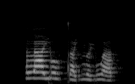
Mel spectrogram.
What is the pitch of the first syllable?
high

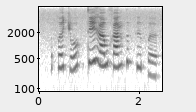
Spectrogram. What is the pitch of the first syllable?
rising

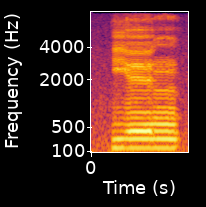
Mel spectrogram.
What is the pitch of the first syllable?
high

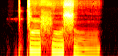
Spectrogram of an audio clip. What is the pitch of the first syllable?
high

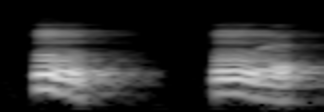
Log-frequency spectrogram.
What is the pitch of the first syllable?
falling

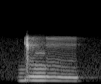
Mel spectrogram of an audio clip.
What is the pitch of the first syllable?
low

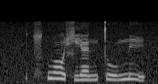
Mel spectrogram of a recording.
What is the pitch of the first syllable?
falling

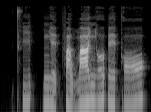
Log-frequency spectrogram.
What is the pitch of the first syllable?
rising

